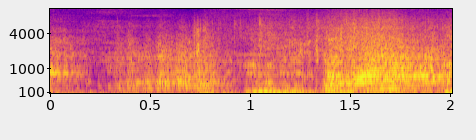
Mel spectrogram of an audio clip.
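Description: A film Allosaurus roaring: one long pitched roar that swells up about three-quarters of a second in and carries on to the end, over a low rumble.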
